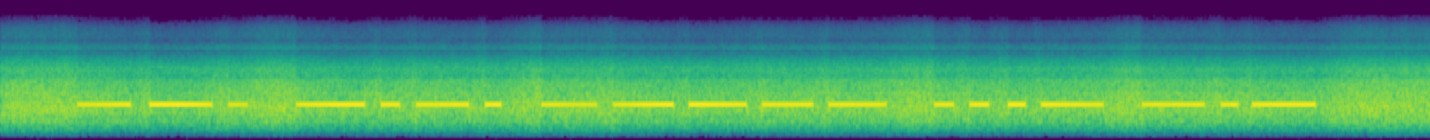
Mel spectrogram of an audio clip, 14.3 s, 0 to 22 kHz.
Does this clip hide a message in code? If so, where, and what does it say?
Yes: Morse code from 0.7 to 13.2 s, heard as a keyed tone, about 7 wpm, 1030 Hz, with radio static and a narrow filter. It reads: GC0VK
